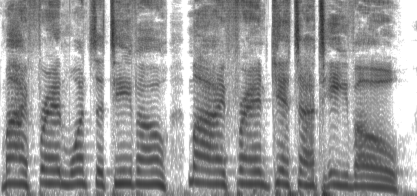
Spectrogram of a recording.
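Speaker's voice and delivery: high-pitched movie battle cry; high, drawn-out declaration; mock hollering. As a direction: imitate a triumphant holler, slowing at the end. Acted cry from the jungle.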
